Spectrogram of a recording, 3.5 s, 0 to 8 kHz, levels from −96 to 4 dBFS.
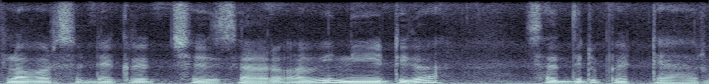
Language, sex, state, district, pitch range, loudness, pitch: Telugu, male, Telangana, Mahabubabad, 110-130 Hz, -16 LUFS, 125 Hz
